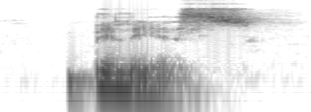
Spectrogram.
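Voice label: "bilious", British English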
